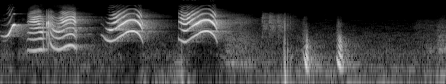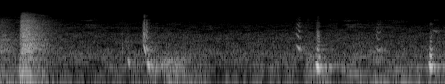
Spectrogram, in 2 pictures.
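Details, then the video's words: Talking parrot (mitthu) said to say 'mummy papa': three loud, up-and-down harmonic syllables at the start, then scattered short clicks and small squeaks that fade toward the end. "Parrot talking mummy Papa"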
